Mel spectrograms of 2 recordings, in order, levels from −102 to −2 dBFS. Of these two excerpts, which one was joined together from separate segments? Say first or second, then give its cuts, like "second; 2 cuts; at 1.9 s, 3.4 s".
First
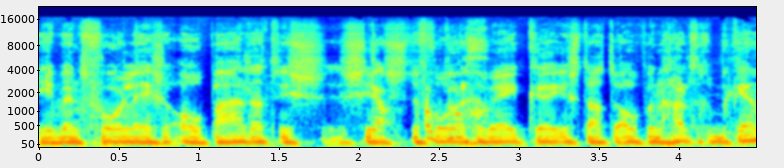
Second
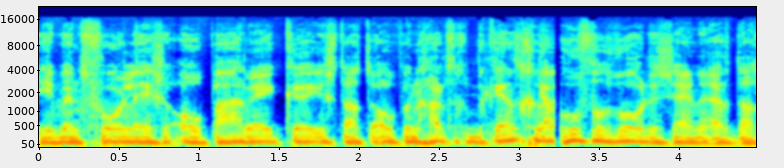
second; 2 cuts; at 1.3 s, 3.2 s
